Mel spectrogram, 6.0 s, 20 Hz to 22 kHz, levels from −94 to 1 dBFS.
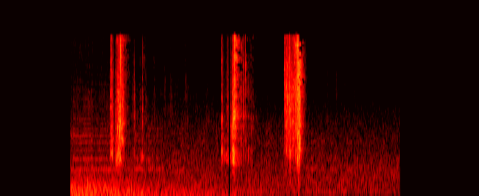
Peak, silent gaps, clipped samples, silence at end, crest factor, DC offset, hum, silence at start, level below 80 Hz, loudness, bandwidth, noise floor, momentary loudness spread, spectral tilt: -18 dBFS; none; under 0.1%; 2.15 s; 30 dB; under 0.1%; none; 0.9 s; -66 dBFS; -38 LUFS; 11.5 kHz; -69 dBFS; 24 LU; 0.5 dB/octave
